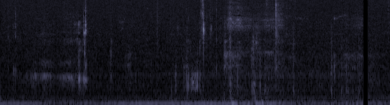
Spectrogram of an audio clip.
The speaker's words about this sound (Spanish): Llevaba un sorbo a mi café.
